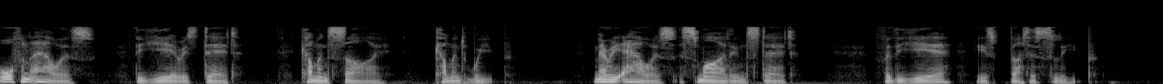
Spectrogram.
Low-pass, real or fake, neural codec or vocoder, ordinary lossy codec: 7.2 kHz; real; none; MP3, 24 kbps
